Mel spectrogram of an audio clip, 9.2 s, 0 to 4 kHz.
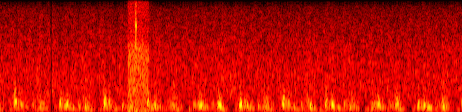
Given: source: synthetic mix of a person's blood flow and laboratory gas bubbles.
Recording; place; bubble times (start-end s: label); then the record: Doppler ultrasound of blood flow; precordium
2.54-2.99 s: bubbles
From the record:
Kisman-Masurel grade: 113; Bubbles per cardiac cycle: 1 to 2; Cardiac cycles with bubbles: 1 to 10%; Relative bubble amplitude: loud (0.450 to 0.775); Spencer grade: 1 (occasional bubble signal discernible with the cardiac motion signal, with majority of cardiac periods free of bubbles); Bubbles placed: anywhere in the cardiac cycle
